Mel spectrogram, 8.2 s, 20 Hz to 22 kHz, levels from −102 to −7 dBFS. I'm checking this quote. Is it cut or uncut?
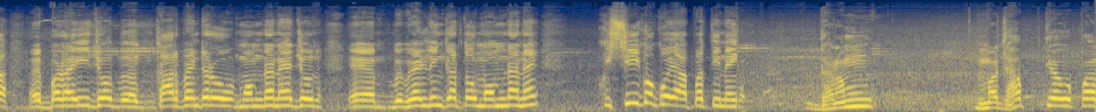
cut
